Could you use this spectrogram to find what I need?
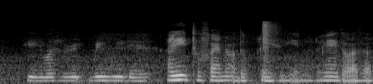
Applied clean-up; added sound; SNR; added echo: none; Snare drum; 11 dB; none.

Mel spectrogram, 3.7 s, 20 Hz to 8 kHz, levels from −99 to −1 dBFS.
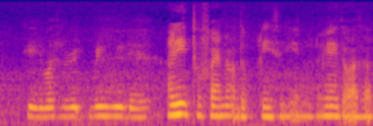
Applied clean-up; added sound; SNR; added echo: none; none; none; none.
